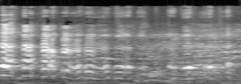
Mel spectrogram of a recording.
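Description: A small child laughing, a string of quick high-pitched laughs.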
